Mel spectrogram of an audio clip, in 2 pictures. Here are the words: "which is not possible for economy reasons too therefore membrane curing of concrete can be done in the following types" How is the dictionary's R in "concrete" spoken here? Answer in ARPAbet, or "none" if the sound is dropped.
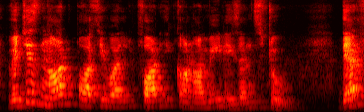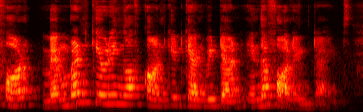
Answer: none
